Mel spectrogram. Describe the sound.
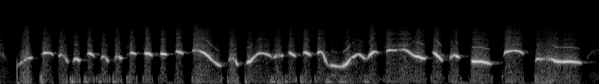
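A person whistles in imitation of a bird, a long warbling run of rapid chirpy notes that slide up and down in pitch for about six seconds, with no talk over it.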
